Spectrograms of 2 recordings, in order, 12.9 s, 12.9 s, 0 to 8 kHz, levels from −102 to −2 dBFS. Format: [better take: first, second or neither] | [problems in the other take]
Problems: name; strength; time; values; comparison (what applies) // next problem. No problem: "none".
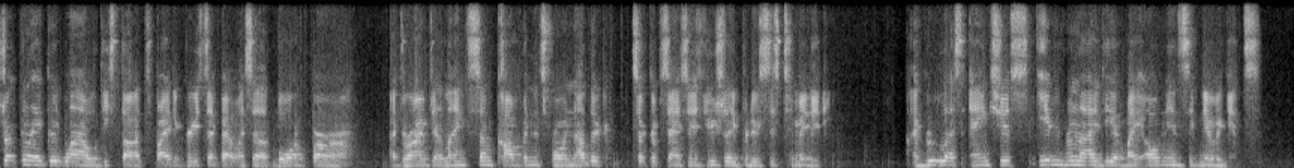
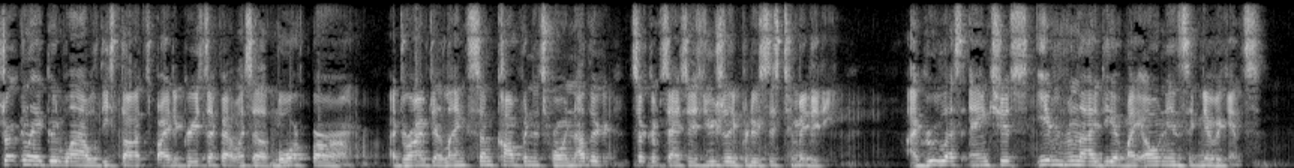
second | noise reduction (neural mask model RNNoise)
